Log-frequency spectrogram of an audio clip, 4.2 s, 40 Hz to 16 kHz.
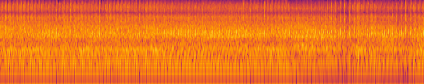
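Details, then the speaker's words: Roadside-found Lawn-Boy mower, 149 cc non-OHV single-cylinder: hard metallic rap on each firing stroke; owner suspects a bad lower end or piston hitting the head, possibly from dirt and grass drawn in; unconfirmed. "it sounds like it's hitting the head probably is"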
